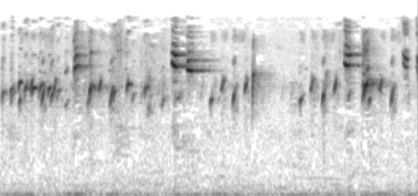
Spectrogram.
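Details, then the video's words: European goldfinch group song, played to help goldfinches resume singing after moult; quick bubbling chirps rising into bright sweeping trills, several birds overlapping. "بتبتة جماعية تساعد الحسون على التغريد والخروج من مرحلة غيار الريش"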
